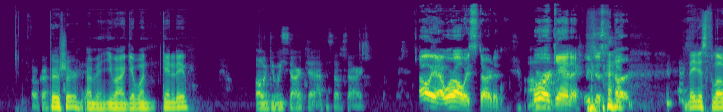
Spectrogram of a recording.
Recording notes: This is a remote podcast due to COVID-19, therefore audio quality is downgraded.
